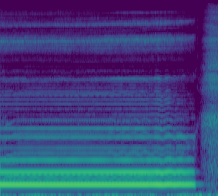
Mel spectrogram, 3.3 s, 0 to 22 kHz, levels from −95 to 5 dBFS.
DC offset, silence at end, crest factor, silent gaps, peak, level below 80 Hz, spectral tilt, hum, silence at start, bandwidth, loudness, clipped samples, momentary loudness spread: under 0.1%; 0 s; 8 dB; none; -16 dBFS; -56 dBFS; -5.5 dB/octave; none; 0 s; 14 kHz; -25 LUFS; under 0.1%; 2 LU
